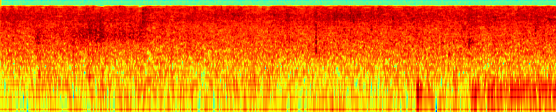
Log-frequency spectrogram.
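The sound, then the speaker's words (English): Heavy rain pours down during a windy storm, a dense, steady hiss that holds at an even level with no break, heard alone with no voices. “Wind's picked up. Heavy rain.”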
